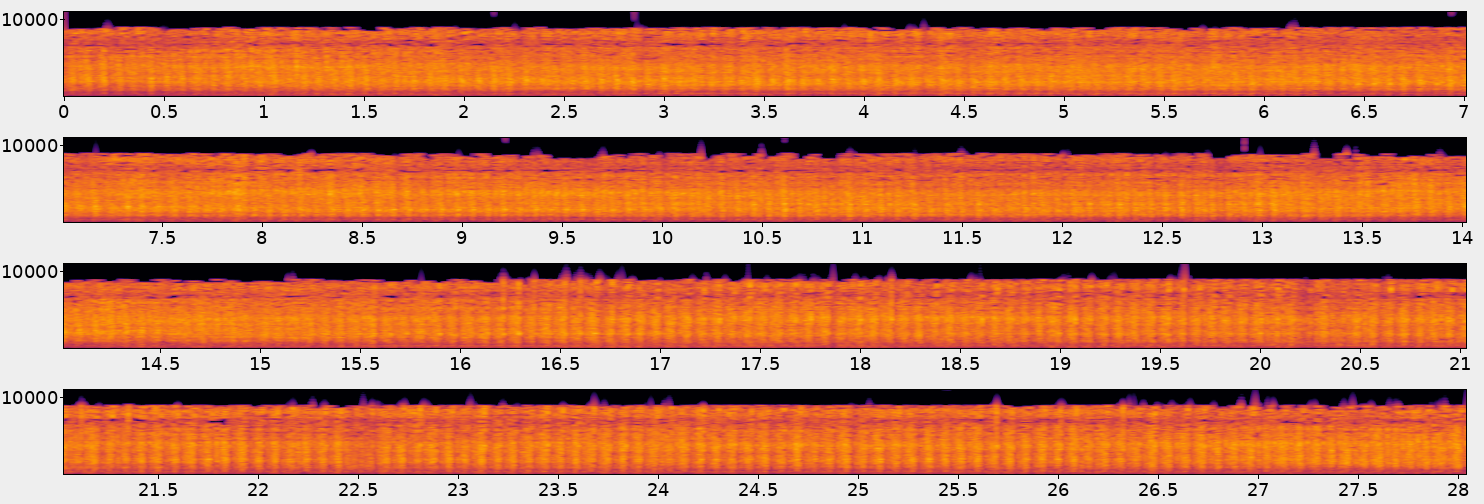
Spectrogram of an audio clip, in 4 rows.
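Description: Aprilia Pegaso 650's single-cylinder engine running steadily at idle just after a cold start, heard close to the engine.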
